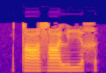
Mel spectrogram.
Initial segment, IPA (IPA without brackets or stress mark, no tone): tˤ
